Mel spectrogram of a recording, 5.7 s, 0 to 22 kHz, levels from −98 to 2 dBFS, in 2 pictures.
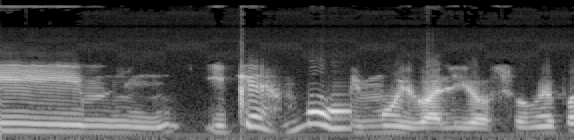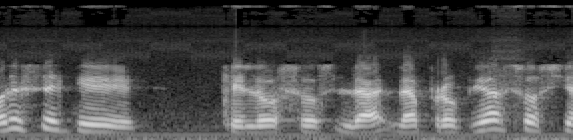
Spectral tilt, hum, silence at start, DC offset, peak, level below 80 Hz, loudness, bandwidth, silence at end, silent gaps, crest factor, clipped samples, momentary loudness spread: -5.5 dB/octave; none; 0 s; under 0.1%; -4 dBFS; -58 dBFS; -21 LUFS; 19.5 kHz; 0 s; none; 16 dB; under 0.1%; 9 LU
